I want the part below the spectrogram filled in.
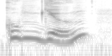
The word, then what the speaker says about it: cúng dường: Thật ra, từ ngữ cúng dường hay đọc đúng âm là cung dưỡng,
